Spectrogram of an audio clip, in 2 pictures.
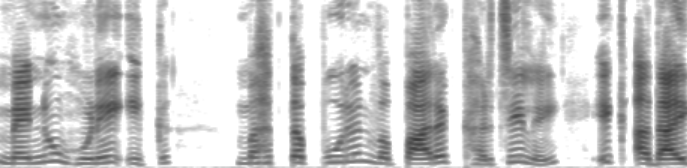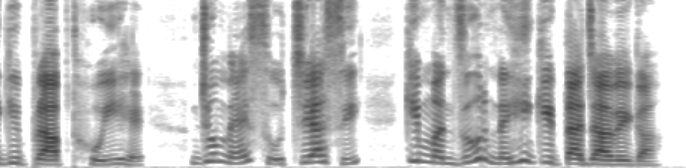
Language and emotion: Punjabi, happy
